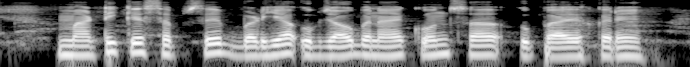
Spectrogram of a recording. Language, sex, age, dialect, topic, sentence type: Chhattisgarhi, male, 18-24, Eastern, agriculture, question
